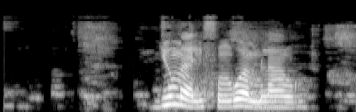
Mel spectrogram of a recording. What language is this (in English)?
Swahili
